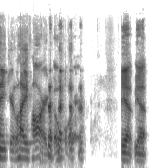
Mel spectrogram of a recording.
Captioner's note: chuckles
